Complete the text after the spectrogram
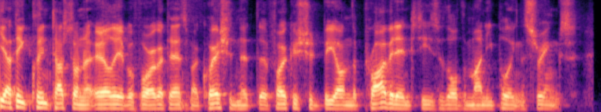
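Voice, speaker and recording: In a New Zealand accent, a man with a fairly low pitch talks very fast with hardly any pauses. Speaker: caller. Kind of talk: call-in conversation. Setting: remote call.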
